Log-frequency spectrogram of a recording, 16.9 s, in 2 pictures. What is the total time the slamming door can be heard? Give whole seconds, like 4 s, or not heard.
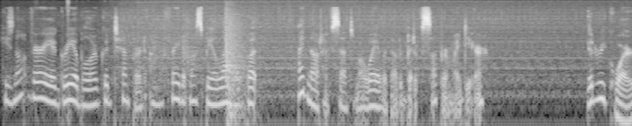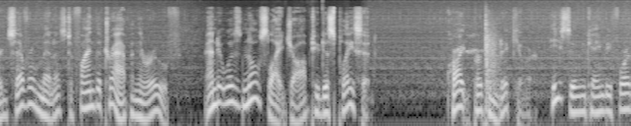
2 s.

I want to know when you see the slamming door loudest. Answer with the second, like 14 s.
3 s.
